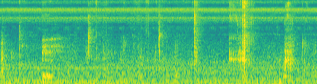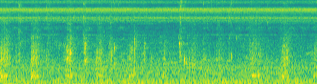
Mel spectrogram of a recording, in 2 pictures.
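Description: Close-up eating sounds: chewing with short crisp clicks, and a sharp crunching bite into a raw cucumber about three and a half seconds in, the loudest sound.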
